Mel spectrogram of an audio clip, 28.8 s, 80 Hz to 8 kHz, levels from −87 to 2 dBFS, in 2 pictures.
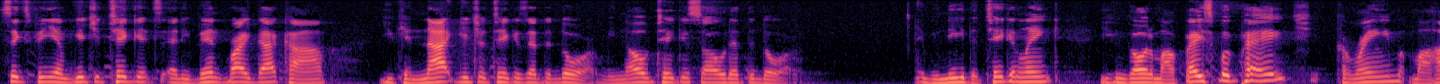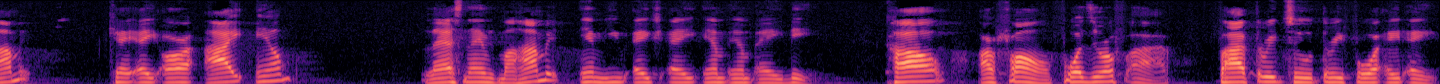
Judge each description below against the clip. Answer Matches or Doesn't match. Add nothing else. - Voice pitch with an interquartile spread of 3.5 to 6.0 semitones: Doesn't match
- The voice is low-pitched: Doesn't match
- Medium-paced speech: Doesn't match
